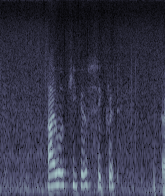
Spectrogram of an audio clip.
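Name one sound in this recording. A young woman speaks softly and sadly.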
